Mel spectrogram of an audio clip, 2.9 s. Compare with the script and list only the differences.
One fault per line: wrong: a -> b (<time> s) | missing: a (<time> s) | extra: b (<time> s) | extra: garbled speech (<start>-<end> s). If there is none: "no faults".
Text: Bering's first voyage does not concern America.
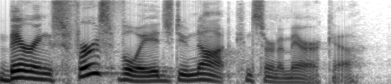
wrong: does -> do (1.3 s)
